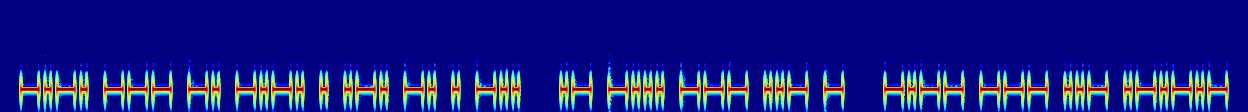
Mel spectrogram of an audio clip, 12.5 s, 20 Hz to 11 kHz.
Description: Morse code, heard as a keyed tone, about 20 wpm, 700 Hz. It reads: CONCERNED ABOUT YOU.
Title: Sentences from Top 1000 Words - Review Part 6 - 20wpm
